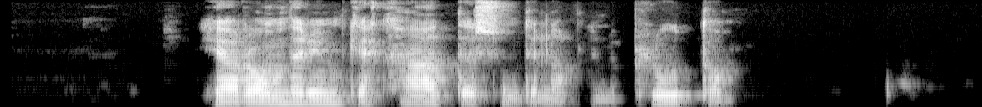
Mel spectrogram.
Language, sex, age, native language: Icelandic, male, 30-39, Icelandic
